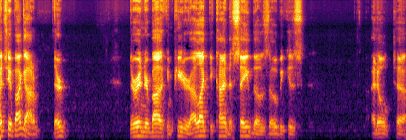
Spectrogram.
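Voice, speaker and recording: A very low-voiced man from Illinois chats with his stream viewers in a loose, rambling way. His talk is full of fillers and the odd curse. He sounds close to the mic. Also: a bit bright. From Illinois, USA. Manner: laid-back, rambling, with many fillers and mild swearing. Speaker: vlogger chatting with live viewers. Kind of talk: casual live-stream chat.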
